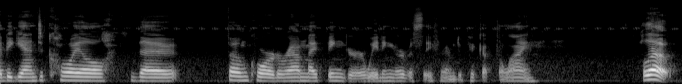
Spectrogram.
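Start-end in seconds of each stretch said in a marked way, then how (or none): 6.4-6.7 a much louder, gruff, curt hello; curt, angry hello. Acted. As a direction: bark the greeting, irritated and drunk. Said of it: "His voice was gravelly, and it was curt with anger".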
